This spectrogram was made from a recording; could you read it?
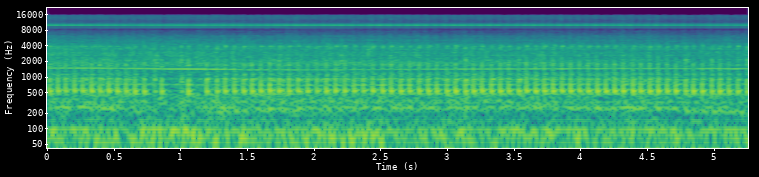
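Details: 2018 Nissan Leaf, lapel mic placed on front member under bonnet while driving: fast, fairly steady light knocking about three per second over road rumble; new front-end knocking fault, source not pinned down.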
